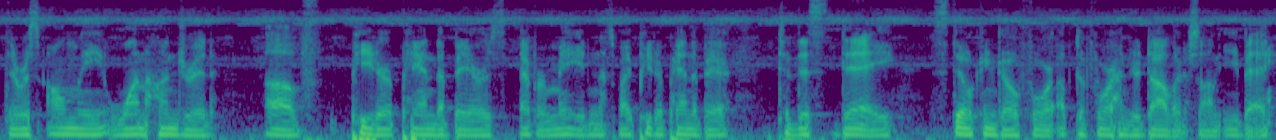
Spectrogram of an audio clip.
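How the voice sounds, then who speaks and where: A man playing an earnest, rambling know-it-all economist in an improvised comedy podcast, explaining things in a halting way. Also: extremely low pitch, flat delivery. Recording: faintly noisy remote podcast recording.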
